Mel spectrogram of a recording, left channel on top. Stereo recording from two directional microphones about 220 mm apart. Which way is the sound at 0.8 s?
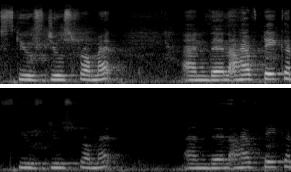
40° left (ahead or behind).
